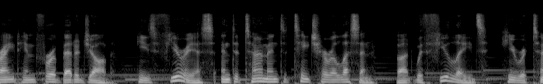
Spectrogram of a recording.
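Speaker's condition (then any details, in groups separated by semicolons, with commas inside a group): No condition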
